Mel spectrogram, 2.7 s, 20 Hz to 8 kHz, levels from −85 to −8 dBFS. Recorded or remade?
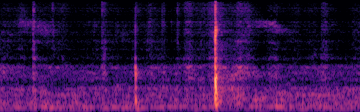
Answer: remade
